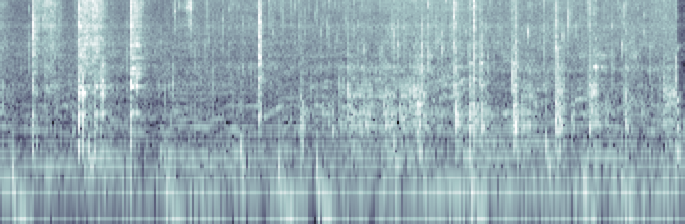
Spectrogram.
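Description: Curry leaves and dried red chillies crackling in hot oil for an Angamaly-style Kerala mango curry, a loud close sizzle with sharp popping bursts and repeated scrapes and clinks of a spoon in the pan, no voices.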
